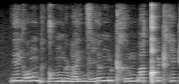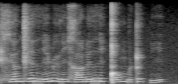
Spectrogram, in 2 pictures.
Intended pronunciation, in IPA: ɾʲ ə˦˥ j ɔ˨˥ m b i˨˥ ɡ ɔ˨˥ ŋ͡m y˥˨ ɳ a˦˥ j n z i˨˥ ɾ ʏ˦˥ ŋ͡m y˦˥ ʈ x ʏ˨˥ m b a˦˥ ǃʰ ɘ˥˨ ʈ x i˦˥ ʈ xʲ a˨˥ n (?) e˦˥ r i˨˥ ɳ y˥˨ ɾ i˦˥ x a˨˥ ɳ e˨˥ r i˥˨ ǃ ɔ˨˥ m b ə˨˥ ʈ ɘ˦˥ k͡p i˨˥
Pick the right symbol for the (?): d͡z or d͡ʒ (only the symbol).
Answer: d͡ʒ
